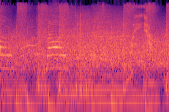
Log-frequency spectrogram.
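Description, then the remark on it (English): A cat, Bucky, lets out a drawn-out, wavering meow near the end, heard over a steady, loud bed of rhythmic background music with a thumping bass line. “Now the star of Life with Bucky, her royal Buckiness, the world's most amazing cat, Bucky.”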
